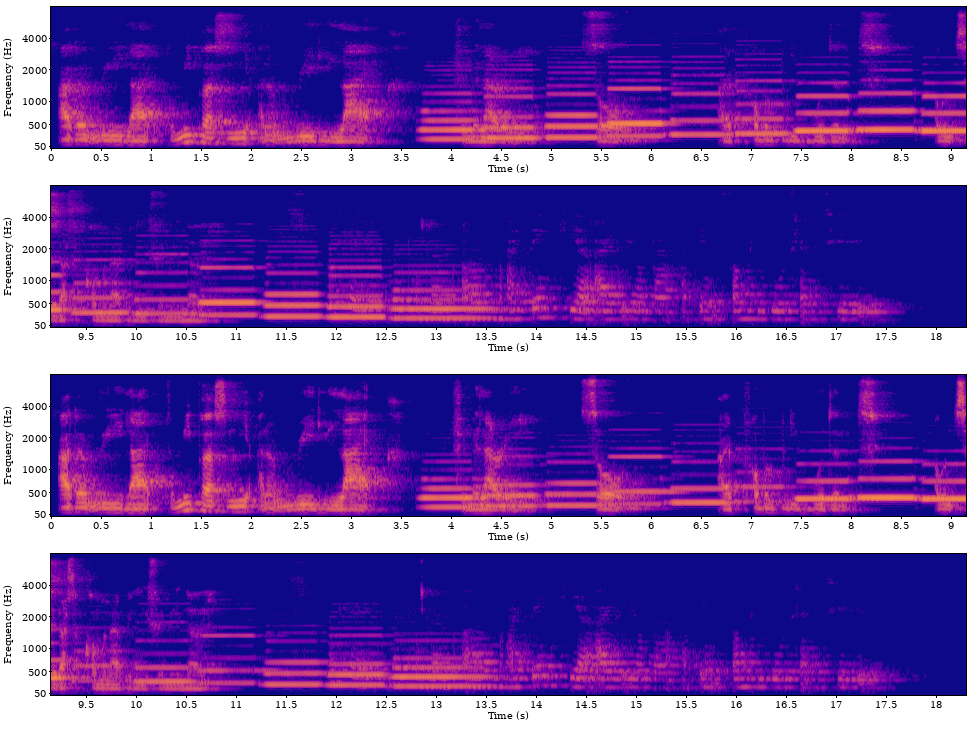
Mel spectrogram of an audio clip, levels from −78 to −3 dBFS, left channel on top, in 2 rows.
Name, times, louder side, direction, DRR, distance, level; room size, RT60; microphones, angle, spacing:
voice 1, 0.1-3.5 4.0-4.8 5.3-5.7 6.7-8.3 8.8-10.8, right 2 dB, 55° right, 4 dB, 1.4 m, -35 dB
sound 1, 3.7-13.6, left 2 dB, 65° left, 0.8 m, -32 dB
voice 2, 5.6-6.0 11.5-17.4, equal, 45° left, -2 dB, 3.4 m, -45 dB
15.5 x 10.5 x 4.0 m, 1.0 s
head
